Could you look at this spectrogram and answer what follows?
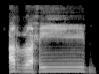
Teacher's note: রর উপরে জাবার এসেছে, তাই রকে পুর করে পড়তে হবে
